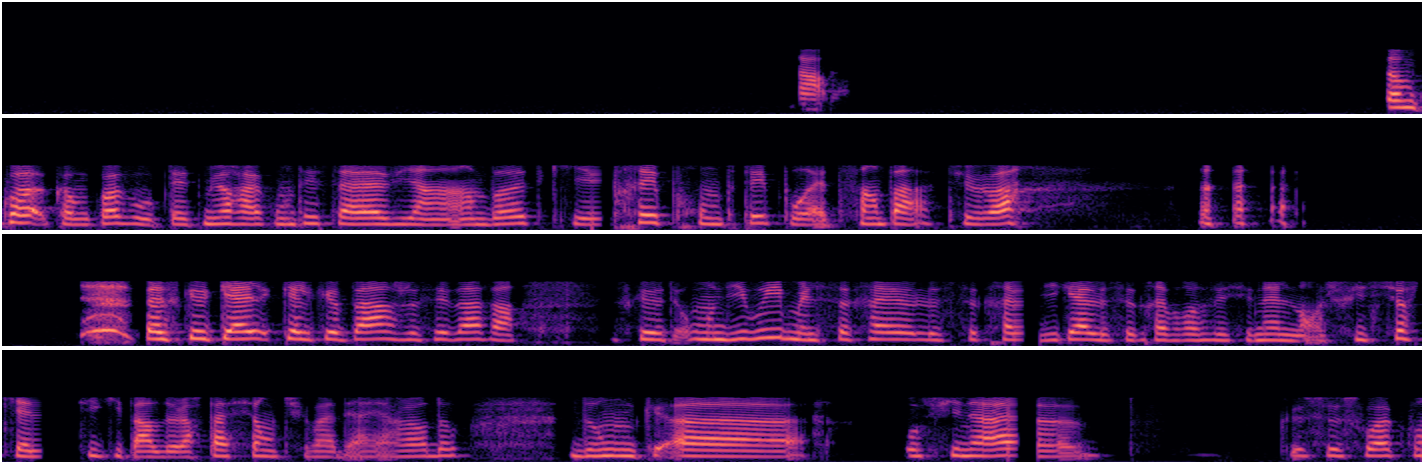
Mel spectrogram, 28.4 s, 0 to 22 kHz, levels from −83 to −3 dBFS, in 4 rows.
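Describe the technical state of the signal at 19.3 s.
At 19.3 s the signal is in a burst of packet loss with pitch repetition, running from 19.26 to 19.39 s, about 130 ms of missing audio, which fits a run of roughly 10 ms packets. The receiver fills the hole by looping the last pitch period of the speech, so it briefly turns into a held, buzzy tone. That tone fades to silence within about 50 ms, and the speech then cross-fades back in, still limited to the 4 kHz telephone band of the G.711 coding.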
